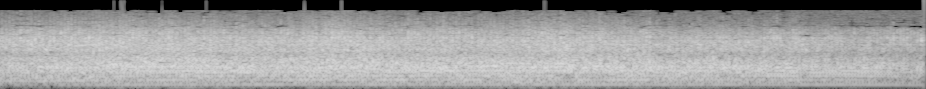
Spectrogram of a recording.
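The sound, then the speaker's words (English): A propeller aircraft engine runs up at high power, a loud, steady roar with a deep droning hum and buzzing harmonics, and no voices over it. “Well, she revs up okay”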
